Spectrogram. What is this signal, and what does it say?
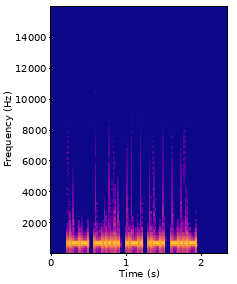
Morse code, heard as a keyed tone, about 39 wpm, 700 Hz. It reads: W6RRX
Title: USA Call Signs - 5 Characters - Repeated 2x - 40wpm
